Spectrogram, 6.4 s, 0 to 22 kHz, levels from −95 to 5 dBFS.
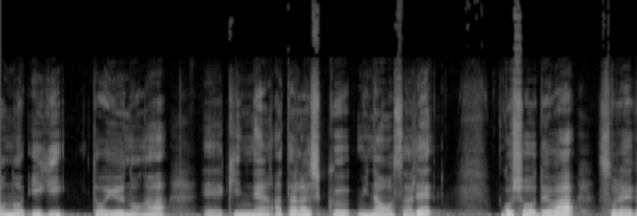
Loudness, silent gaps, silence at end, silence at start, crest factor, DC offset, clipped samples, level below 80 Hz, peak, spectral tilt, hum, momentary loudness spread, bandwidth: -27 LUFS; none; 0 s; 0 s; 20 dB; under 0.1%; under 0.1%; -52 dBFS; -6 dBFS; -6.5 dB/octave; none; 10 LU; over 20 kHz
